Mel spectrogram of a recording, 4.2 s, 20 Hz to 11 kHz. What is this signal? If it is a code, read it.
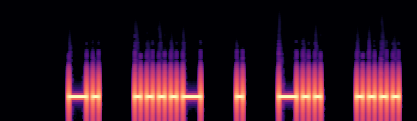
Morse code, heard as a keyed tone, about 20 wpm, spaced as for 15 wpm, 700 Hz. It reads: N4EDH
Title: 088 Lesson 15g - Number 5 - Call Signs 20wpm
